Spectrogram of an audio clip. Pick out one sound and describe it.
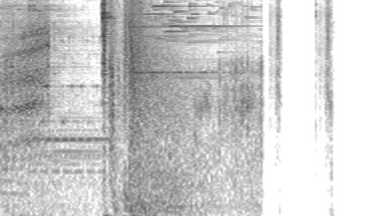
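A bright magical chime rings out.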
